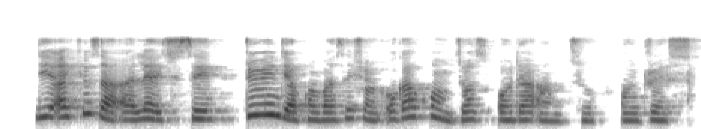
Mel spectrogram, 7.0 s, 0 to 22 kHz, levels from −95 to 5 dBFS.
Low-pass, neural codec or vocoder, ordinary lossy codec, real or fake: 7.2 kHz; none; none; real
